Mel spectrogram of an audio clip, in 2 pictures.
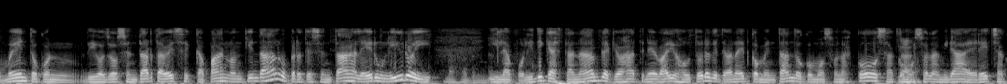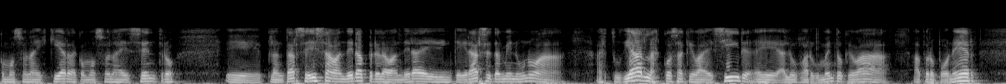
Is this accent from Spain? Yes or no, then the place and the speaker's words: no; Argentina; Cada sociedad en Argentina, cada provincia tiene una cultura distinta. No todos somos iguales. Somos argentinos, eso por supuesto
